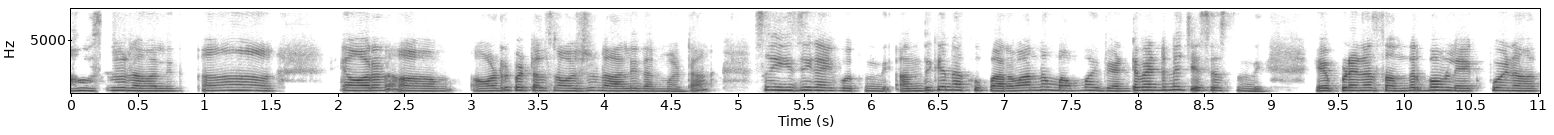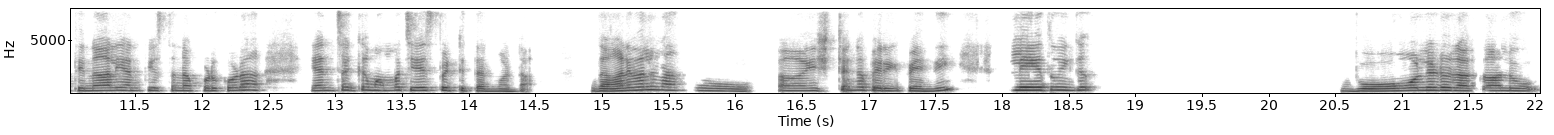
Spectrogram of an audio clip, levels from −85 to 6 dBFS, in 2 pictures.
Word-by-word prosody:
అవసరం 245 +3 -1
రాలేదు. 225 -1 -1 0.2
ఆ! - - -1 1.0
ఎవరన్నా 250 +1 +4
ఆహ్, 230 -1 +1
హ్మ్. - - -8 0.3
ఆర్డర్ 240 +4 +1
పెట్టాల్సిన 255 -2 -1
అవసరం 235 +3 -3
రాలేదనమాట. 215 -3 -2 0.5
సో, - - -6
ఈజీగా 280 0 +2
అయిపోతుంది. 230 -3 -5
అందుకే 265 +7 -1
నాకు 280 -1 0
పరవాన్నం 255 +6 +2
మా 245 - +3
అమ్మ 240 +4 -9
అది 245 -2 -4
వెంట 220 +2 -3
వెంటనే 290 +3 +1
చేసేస్తుంది. 250 -6 -3 0.5
ఎప్పుడైనా 260 +2 +3
సందర్భం 260 +4 +3
లేకపోయినా 235 +1 -1 0.2
తినాలి 245 +2 +1
అనిపిస్తున్నప్పుడు 245 -1 -4
కూడా 285 +3 +2 0.5
ఎంచగ్గా, 280 +2 -2
మా - - 0
అమ్మ 285 +3 -2
చేసి 270 0 +1
పెట్టిద్దనమాట. 210 -7 -2 0.6
దానివల్ల 265 +9 +4
నాకు 270 -3 -7 0.6
ఆహ్, 235 0 -2
ఇష్టంగా 285 +5 -2
పెరిగిపోయింది. 225 +1 0 0.6
లేదు 285 0 +8
ఇంక 275 - -2 2.1
బోలెడు 235 +7 +4
రకాలు. 240 0 +1
245 Hz, 115 wpm, -22 LUFS, 230-270 Hz, 2.1 s, లేదు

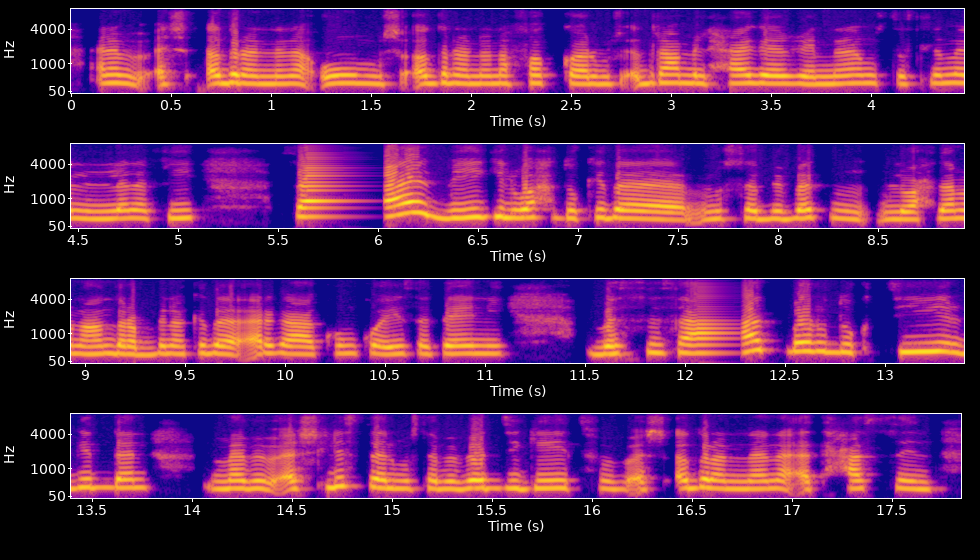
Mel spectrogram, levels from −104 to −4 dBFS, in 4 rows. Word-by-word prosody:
أنا 260 +1 0
ما 245 - -1
بابقاش 215 +1 -8
قادرة 245 +1 +4
إن 235 0 -1
أنا 235 0 -1
أقوم، 245 +2 0
مش 230 0 -9
قادرة 250 +2 -1
إن 240 - -2
أنا 240 0 -2
أفكر، 240 -1 -2
مش 225 - -6
قادرة 240 +3 -2
أعمل 255 -3 0
حاجة، 250 +1 +2
غير 235 -1 +1
إن 230 +1 -1
أنا 250 +1 -2
مستسلمة 255 +1 -5
للي 240 0 -1
أنا 250 -1 -1
فيه. 250 +2 -3 0.5
ساعات 295 +6 +5
بييجي 275 +3 +2
لوحده 265 -1 +1
كده 240 -5 +2
مسببات 235 +3 -1
م 235 -3 -4
لوحدها 225 +2 -1
من 245 -2 -2
عند 235 +2 +1
ربنا 235 +1 -1
كده، 245 -1 0
أرجع 240 -3 +2
أكون 245 +3 -7
كويسة 235 -1 -1
تاني، 240 +1 -1 0.4
بس 235 +3 -1
ساعات 260 +5 +2
برضه 300 -2 +2
كتير 290 +2 +2
جدًا 270 +1 -2 0.3
ما 240 +1 0
بيبقاش 235 0 -2
لسّه 305 0 +1
المسببات 240 0 +1
دي 250 0 -3
جت، 250 +2 -2
فما 240 - -9
بابقاش 220 - -7
قادرة 250 +1 +2
إن 230 -1 -2
أنا 235 +1 -2
أتحسن، 240 +1 -4
245 Hz, 185 wpm, -20 LUFS, 235-260 Hz, 0.5 s, ساعات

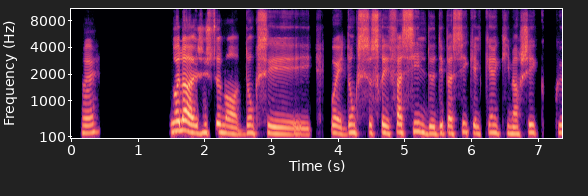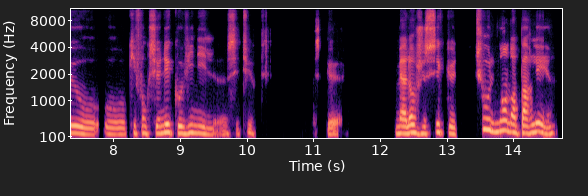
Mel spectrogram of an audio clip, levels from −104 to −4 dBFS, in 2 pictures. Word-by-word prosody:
Ouais. 195 +3 -2 1.1
Voilà! 240 -4 +8
Justement 185 -3 +1
donc 180 +3 -3
c'est 160 -4 0 0.3
ouais 180 -4 +1
donc 195 +4 0
ce 195 - +1
serait 190 +2 +3
facile 205 +3 +2
de 175 0 +1
dépasser 185 +4 -1
quelqu'un 190 +1 -4
qui 170 +1 -8
marchait 170 +3 0 0.2
qu'au 175 -6 -2
au 155 -2 -6
qui 185 - -7
fonctionnait 180 +2 -1
qu'au 180 0 +1
vinyle, 170 -4 -3
heu, - - -11
si - - -7
tu - - -10 0.9
parce - - -10
que - - -5 0.9
mais 175 +1 +1
alors 195 +3 +4
je 170 0 -2
sais 200 +4 0
que 180 -2 -7 0.4
tout 280 -1 +2
le 230 - +2
monde 235 +1 +1
en 200 -2 +2
parlait 190 +1 +1
hein. - - -6
185 Hz, 150 wpm, -23 LUFS, 170-200 Hz, 1.1 s, Voilà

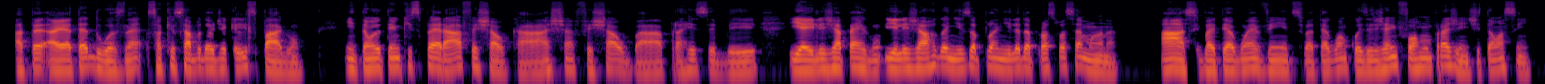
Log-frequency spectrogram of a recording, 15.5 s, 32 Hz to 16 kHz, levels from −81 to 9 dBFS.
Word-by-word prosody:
até 95 +3 +1
aí 95 -1 +7
até 95 +3 +3
2h00 95 -7 -2
né, - - -2
só - - -4
que - - -8
o - - -6
sábado 105 +2 +2
é - - +2
o - - +1
dia 105 +1 -4
que - - -7
eles 115 +1 -4
pagam. 80 -5 +2 0.5
Então, 105 +1 +1
eu 110 - +2
tenho 115 -1 -1
que 120 - -10
esperar 110 -1 +4
fechar 105 -7 -1
o 85 - -8
caixa, 85 +6 -3
fechar 95 +2 -3
o 95 - -3
bar 80 0 -2
para 85 - -6
receber 90 -2 -5 0.3
e 100 0 +5
aí 95 - +8
eles 105 +2 0
já 110 +1 +4
pergu 105 -5 -1
e 110 - +2
eles 105 0 +2
já 110 0 +5
organizam 110 -4 0
a - - -9
planilha 110 -3 -1
da - - +2
próxima 105 +3 -2
semana. 95 -10 -3 0.4
Ah, 105 0 +8
se 95 - -9
vai 95 -1 +2
ter 95 - +1
algum 100 +2 +1
evento, 95 -3 -3
se - - -14
vai 90 - -2
ter - - -6
alguma 105 +4 -3
coisa, 95 -2 -2
eles 95 0 -2
já 110 +2 +1
informam 110 -3 0
para 130 +2 +1
gente. 85 -7 -5
Então, 95 +2 -2
assim, 90 -8 -7
100 Hz, 235 wpm, -26 LUFS, 90-110 Hz, 0.5 s, aí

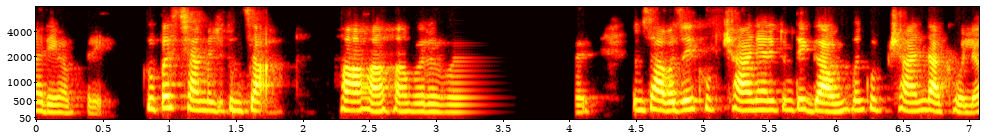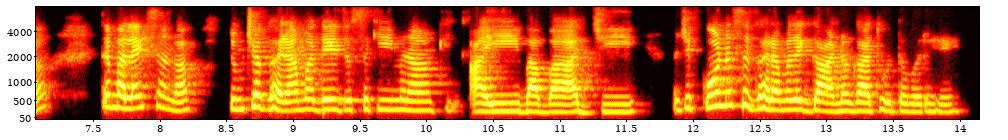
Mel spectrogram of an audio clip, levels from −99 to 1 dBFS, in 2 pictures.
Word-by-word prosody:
अरे, 200 -4 -3
बापरे! 185 0 -12 0.3
खूपच 310 +2 0
छान! 255 -4 0
म्हणजे 230 -1 -6
तुमचा 235 -1 -1 0.6
हां, 240 -1 +4
हां, 215 0 +3
हां. 215 -2 -3
बरोबर. 195 -2 -6 1.2
तुमचा 255 +1 0
आवाजही 245 +2 +3
खूप 275 -1 -10
छान 245 -4 +3
आहे - - 0
आणि 250 - -2
तुम्ही 260 +1 -3
ते - - -7
गाऊन 220 0 +4
पण 250 - -5
खूप 265 -2 -9
छान 230 +1 -1
दाखवलं. 195 -5 -1 0.4
तर 330 - +3
मला 300 -2 +6
एक 310 - +1
सांगा 290 -8 -2 0.3
तुमच्या 275 +5 +2
घरामध्ये 270 0 +3
जसं 255 +1 -3
की 265 -1 -4
म्हणा 240 -2 0 0.4
आई-बाबा, 215 -1 +2
आजी 205 0 -3 0.3
म्हणजे 280 +4 -4
कोण 360 +3 +4
असं 375 0 -2
घरामध्ये 260 -1 +4
गाणं 225 0 +2
गात 225 +3 +3
होतं 225 -2 -4
बरं 205 0 -5
हे? 200 +2 -10
240 Hz, 180 wpm, -15 LUFS, 215-270 Hz, 1.2 s, मला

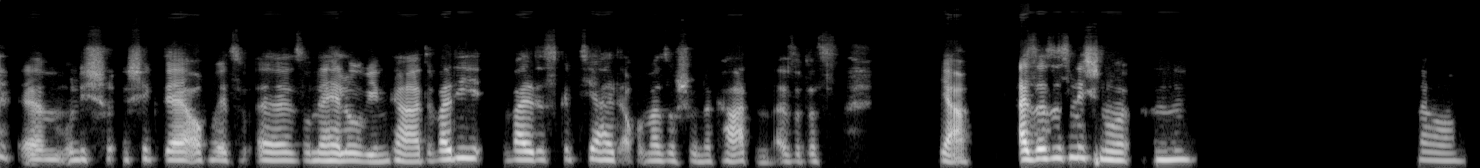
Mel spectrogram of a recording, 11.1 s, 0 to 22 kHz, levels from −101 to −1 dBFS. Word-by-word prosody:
ähm, 110 -1 -3
und 200 - -5
ich 210 - -6
sch 225 - -11
schicke 215 +1 -10
der 200 -1 +4
auch 190 - -3
jetzt, 200 +2 -7
äh, 190 -1 0
so 185 0 -13
'ne 185 -1 0
Halloween-Karte, 175 0 0
weil 210 +1 +7
die 240 0 +1
weil 200 0 +3
das 205 0 -10
gibt 215 0 -16
hier 220 -3 +1
halt 195 -1 0
auch - - -9
immer 185 -1 -5
so 180 0 -10
schöne 165 -1 -9
Karten. 160 -5 -4
Also, 165 0 -11
das, 170 0 -15 0.8
ja - - +3 0.3
also, 210 +2 +9
es 230 - +8
ist 245 +1 0
nicht 255 -3 +1
nur 195 -3 +3 0.2
mhm. 205 0 +1 1.7
Ja. 185 -3 -9
195 Hz, 185 wpm, -24 LUFS, 180-210 Hz, 1.7 s, also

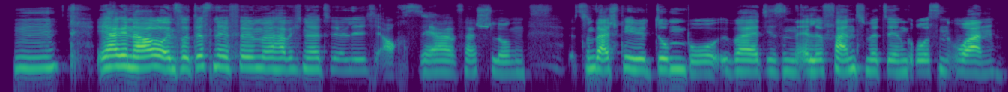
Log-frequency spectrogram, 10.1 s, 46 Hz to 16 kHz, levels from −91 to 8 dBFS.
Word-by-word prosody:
Mhm. 215 +2 -9 0.3
Ja 225 +3 +7
genau 225 -1 +8
und 200 -1 0
so 210 +1 -1
Disney 230 0 -2
Filme 215 -1 -2
habe 200 0 -1
ich 200 - -18
natürlich 195 -2 -9
auch - - -7 0.2
sehr 170 0 -5
verschlungen, 165 -1 -10 0.5
zum 205 -1 -9
Beispiel 195 0 +1
Dumbo, 190 -3 -5
über 175 -1 -1
diesen 175 0 -13
Elefant 180 +3 -1
mit 180 -1 -9
den 170 -1 -7
großen 175 +1 -9
Ohren. 165 -2 +3
190 Hz, 135 wpm, -24 LUFS, 175-210 Hz, 0.5 s, genau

